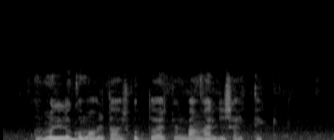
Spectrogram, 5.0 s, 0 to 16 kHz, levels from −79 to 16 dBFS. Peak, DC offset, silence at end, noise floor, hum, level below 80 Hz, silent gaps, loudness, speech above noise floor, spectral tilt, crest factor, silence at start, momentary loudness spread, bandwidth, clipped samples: -12 dBFS; under 0.1%; 1.1 s; -58 dBFS; none; -62 dBFS; none; -28 LUFS; 31 dB; -7.5 dB/octave; 18 dB; 0.5 s; 16 LU; 7.8 kHz; under 0.1%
